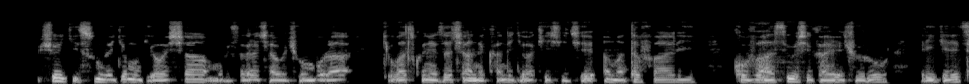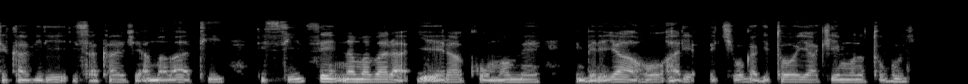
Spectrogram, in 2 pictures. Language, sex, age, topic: Rundi, male, 25-35, education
